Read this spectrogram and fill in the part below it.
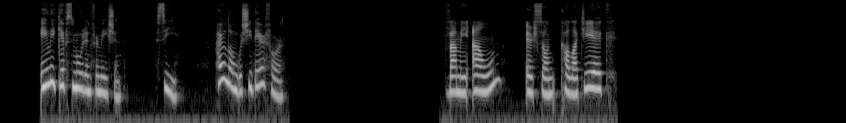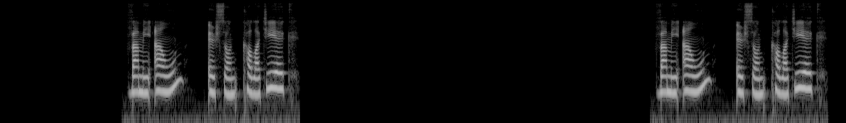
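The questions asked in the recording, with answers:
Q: How long was she there for?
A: A fortnight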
